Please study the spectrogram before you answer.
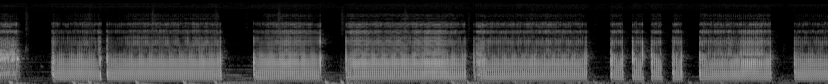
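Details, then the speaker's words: Tape recorder or VCR audio playback, likely the RCA bed-type tape recorder: music repeatedly drops to near silence for fractions of a second and returns; sound returns briefly when a point is shorted; owner suspects a faulty capacitor. "இப்ப பாத்தீங்கன்னா sound cut ஆயிடுச்சு நம்ம வந்து இத பாத்தீங்களா இது short பண்ணும்போது sound வருது கொஞ்ச நேரம் இருக்கு அதுக்கப்புறம் போயம்."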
